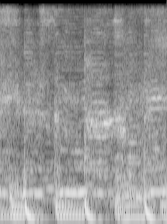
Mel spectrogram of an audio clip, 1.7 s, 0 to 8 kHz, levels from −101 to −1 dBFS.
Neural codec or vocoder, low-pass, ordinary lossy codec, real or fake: codec, 44.1 kHz, 3.4 kbps, Pupu-Codec; 7.2 kHz; none; fake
